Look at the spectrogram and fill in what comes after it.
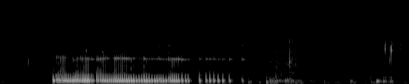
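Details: Stomach after overeating, half hungry half gassy: long loud groaning gurgle then shorter bubbling rumbles; borborygmi.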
